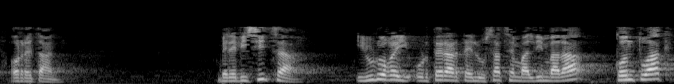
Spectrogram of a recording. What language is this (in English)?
Basque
